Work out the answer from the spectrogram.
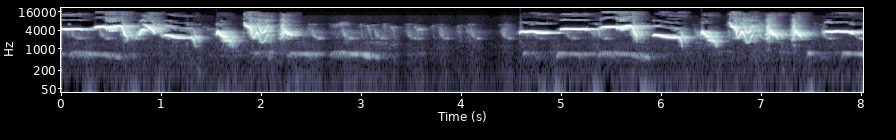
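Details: White-rumped shama song: rich bursts of whistles, sweeping slurs and sharp chips, fast and varied, with a quieter pause mid-clip before the bright phrases resume; soft low notes sit beneath.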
